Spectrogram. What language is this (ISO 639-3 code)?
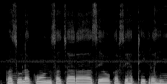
hne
